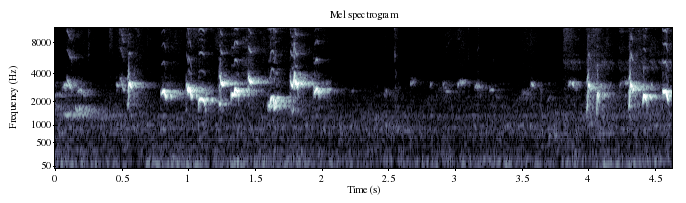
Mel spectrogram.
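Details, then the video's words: Blue-winged leafbird singing in the morning, kept to stimulate other birds: a rapid run of bright, varied whistled and chirped notes, then a quieter pause and a second burst of sharp chips near the end. "kicauan rengganis atau cucak wilis di pagi hari. cocok buat merangsang burung bahan"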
